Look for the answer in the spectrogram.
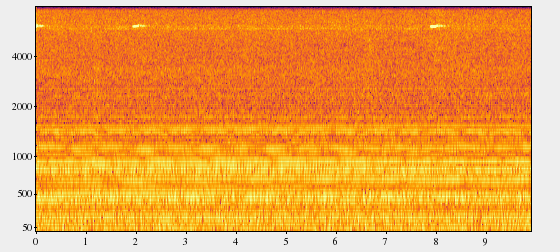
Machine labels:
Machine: pump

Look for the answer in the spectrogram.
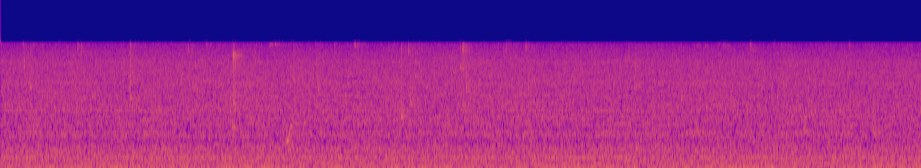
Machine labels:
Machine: pump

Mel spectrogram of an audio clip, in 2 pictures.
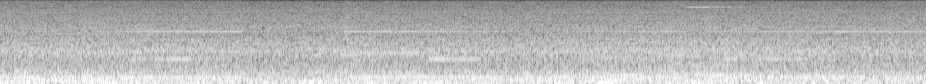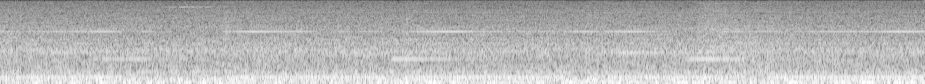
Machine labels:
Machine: slide rail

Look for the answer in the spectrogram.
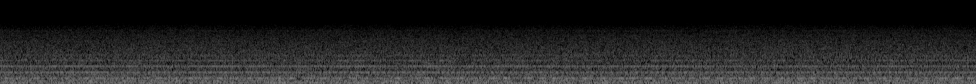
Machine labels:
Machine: fan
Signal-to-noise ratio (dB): -6 dB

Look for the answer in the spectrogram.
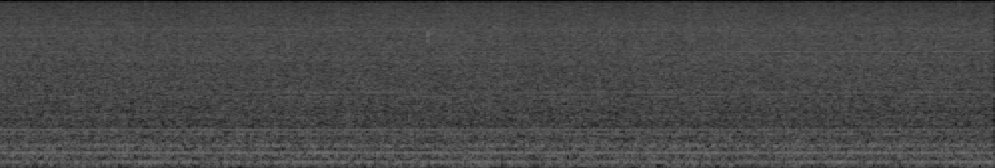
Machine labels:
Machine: pump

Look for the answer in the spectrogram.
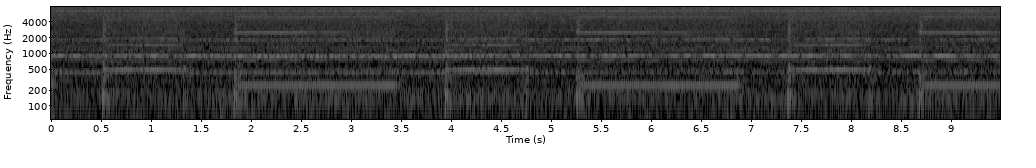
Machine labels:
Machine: slide rail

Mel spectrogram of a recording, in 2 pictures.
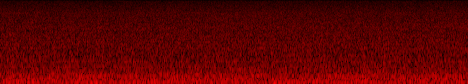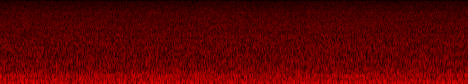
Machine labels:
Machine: fan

